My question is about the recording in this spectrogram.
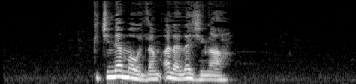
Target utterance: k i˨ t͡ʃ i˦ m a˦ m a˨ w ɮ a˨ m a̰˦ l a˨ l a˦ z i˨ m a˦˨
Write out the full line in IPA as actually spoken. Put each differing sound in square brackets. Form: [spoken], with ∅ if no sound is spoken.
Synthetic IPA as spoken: k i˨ t͡ʃ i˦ [n] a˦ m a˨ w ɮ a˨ m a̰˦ l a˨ l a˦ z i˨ [ŋ] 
